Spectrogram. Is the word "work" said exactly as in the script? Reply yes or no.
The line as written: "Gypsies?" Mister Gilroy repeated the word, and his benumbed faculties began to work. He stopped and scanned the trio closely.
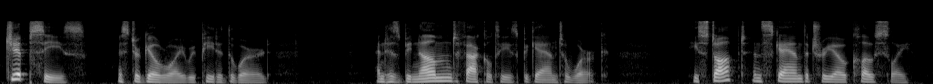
yes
